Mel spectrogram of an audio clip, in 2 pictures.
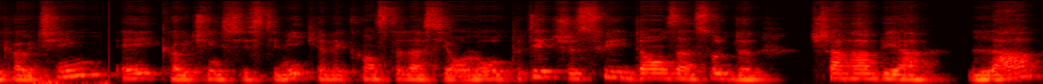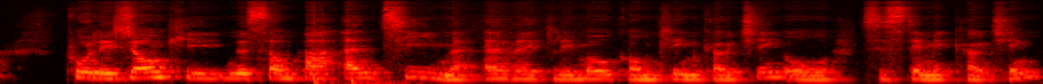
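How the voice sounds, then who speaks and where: In a New Zealand accent, a woman speaks at a very slow pace with a very deep, low pitch. Her tone is dark and mellow, somewhat breathy, with audible room echo. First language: English (speaking French). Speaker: coach and author. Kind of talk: interview. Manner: halting.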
